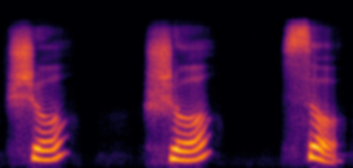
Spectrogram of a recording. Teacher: उच्चारताना हवेचा मार्ग रोखला जातो आणि त्यातून उष्मता येते श स हे उष्मेवर्ण हे कठोर व्यंजनांतही मोडतात पण त्यांचा घर्षणात्मक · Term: उष्मे व्यंजने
